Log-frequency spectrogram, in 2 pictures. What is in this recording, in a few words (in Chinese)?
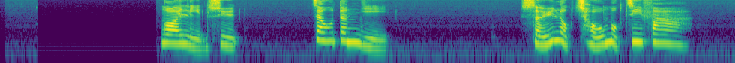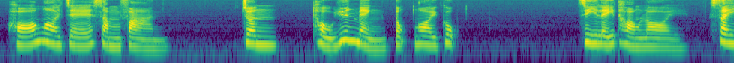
cantonese; 愛蓮說; 粵語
